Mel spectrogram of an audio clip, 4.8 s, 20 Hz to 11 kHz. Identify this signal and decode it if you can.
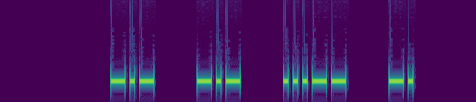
Morse code, heard as a keyed tone, about 25 wpm, spaced as for 14 wpm, 700 Hz. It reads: KK3N
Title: USA Call Signs - 4 Characters - 3x Character Spacing - 25wpm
